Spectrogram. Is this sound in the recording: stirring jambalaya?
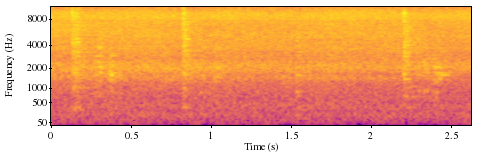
yes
